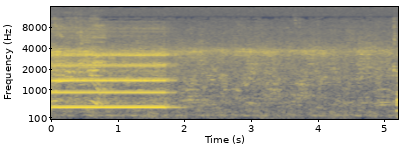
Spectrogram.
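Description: A telephone rings on the far end of a call, one steady electronic ring tone heard through the handset for under two seconds before it cuts off, leaving faint line hiss.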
